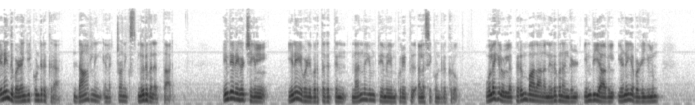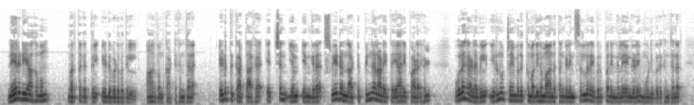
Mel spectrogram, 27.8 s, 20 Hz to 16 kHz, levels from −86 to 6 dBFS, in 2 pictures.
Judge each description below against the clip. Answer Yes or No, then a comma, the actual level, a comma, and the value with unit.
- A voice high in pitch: No, low, 115 Hz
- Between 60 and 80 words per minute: No, average, 90 wpm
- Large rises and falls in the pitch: No, average, 3.6 semitones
